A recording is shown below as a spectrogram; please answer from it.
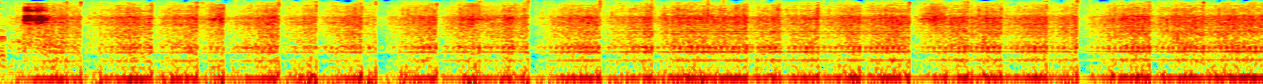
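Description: Suzuki GSX-R sportbike's inline-four engine running at a steady cruise in fifth gear, with wind noise over the rider's microphone.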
